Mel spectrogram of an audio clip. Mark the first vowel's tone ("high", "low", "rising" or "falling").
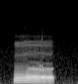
low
